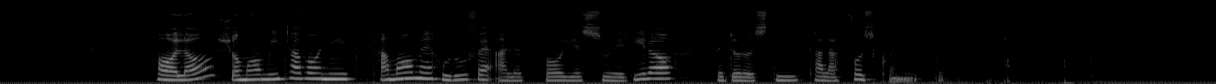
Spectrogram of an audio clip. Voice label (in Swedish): inledning, svenskabok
